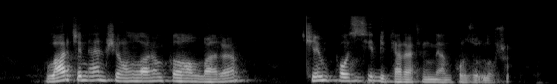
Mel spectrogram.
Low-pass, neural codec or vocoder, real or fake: 9.9 kHz; codec, 24 kHz, 1.5 kbps, HILCodec; fake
